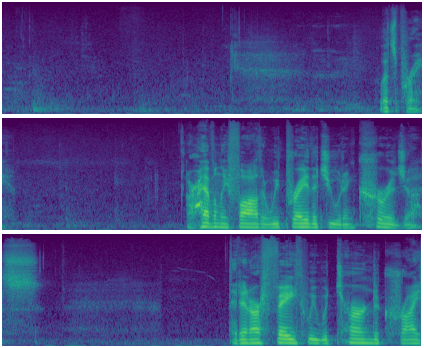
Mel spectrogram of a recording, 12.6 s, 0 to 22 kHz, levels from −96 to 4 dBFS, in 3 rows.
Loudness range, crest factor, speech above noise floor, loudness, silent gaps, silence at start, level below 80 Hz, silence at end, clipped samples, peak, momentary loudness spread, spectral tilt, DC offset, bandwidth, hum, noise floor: 13 LU; 26 dB; 37 dB; -25 LUFS; none; 0.3 s; -72 dBFS; 0 s; under 0.1%; -2 dBFS; 16 LU; -5 dB/octave; under 0.1%; 19 kHz; none; -61 dBFS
